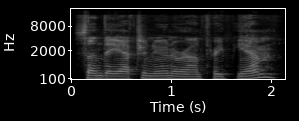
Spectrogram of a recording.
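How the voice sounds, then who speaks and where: A man in his forties with a slightly hoarse voice, hosting a live board game stream in a relaxed, explanatory way from a room full of bookshelves. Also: medium pitch, normal speed. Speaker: board game show host. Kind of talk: livestream talk.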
